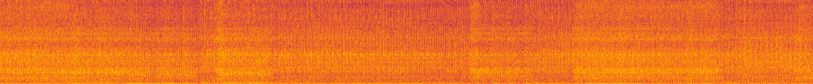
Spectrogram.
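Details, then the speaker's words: Max the van just after an engine top-end rebuild: loud, lumpy idle surging about four times a second, won't accelerate; owner suspects too little vacuum to open the carburettor's second butterfly, rocker and timing covers then removed. "today we're starting him up and see if he works any idols but he won't accelerate"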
